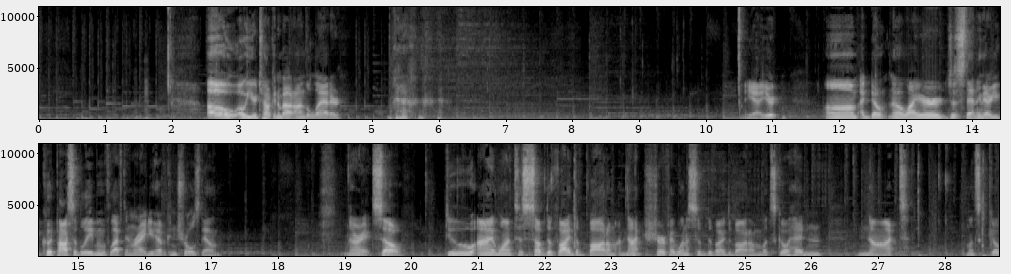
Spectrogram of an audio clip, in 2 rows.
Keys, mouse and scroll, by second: 19.2-20.0 scroll up 7, 22.0 shift+right click, 26.8-27.1 scroll up 5, 27.9 shift+right click.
